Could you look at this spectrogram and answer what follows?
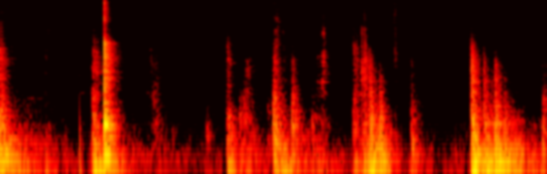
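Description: A series of about six short bumps and knocks, the loudest about a second and a half in.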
